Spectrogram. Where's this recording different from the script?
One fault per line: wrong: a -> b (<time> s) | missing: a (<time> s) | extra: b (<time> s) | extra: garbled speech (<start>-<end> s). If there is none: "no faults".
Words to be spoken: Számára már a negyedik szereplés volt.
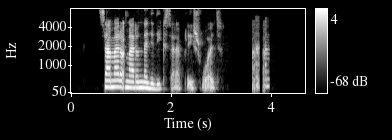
no faults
